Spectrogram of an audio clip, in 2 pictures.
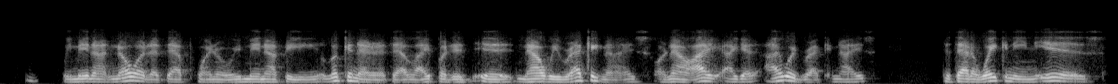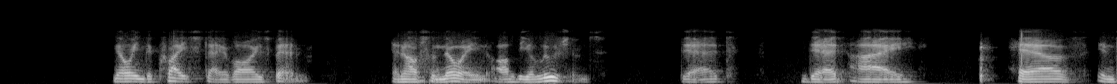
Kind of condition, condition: link, phone line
